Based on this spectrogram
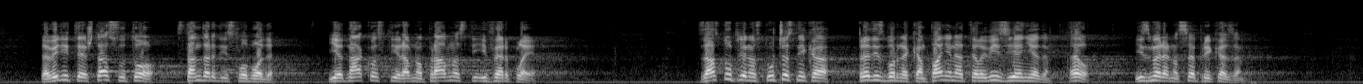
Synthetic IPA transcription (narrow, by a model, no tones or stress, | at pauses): d̪̥aʋid̪it̪e̞ʃt̪asut̪o̞ːst̪and̪aɾd̪islˠobo̞d̪ḛ | jed̪naːko̞st̪iɾaʋno̞pɾaːʋno̞st̪iːfe̞ɾplḛja̰ | zast̪upʎe̞no̞st̪ut͡ʂe̞snikapɾe̞d̪izbo̞ɾne̞kampaɲe̞nat̪eleʋiːzijenjed̪aneʋoizmeɾe̞no̞sʋe̞pɾikaːza̰no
